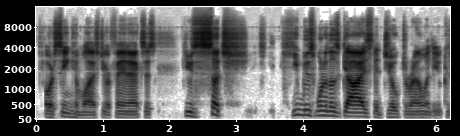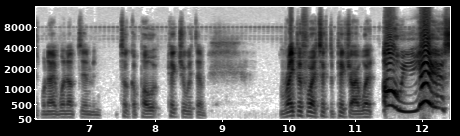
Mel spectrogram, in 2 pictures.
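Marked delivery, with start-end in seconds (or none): 11.4-12.4 very high, loud shriek, drawn-out, yes stretched out. Retelling greeting a wrestling manager at a photo: Paul Bearer impression. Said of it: "doing my perfect Paul Bearer impression".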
